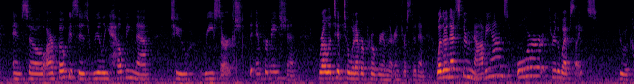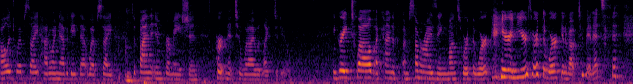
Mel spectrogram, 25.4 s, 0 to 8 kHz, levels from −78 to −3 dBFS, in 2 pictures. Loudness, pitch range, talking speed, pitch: -37 LUFS, 185-240 Hz, 170 wpm, 205 Hz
